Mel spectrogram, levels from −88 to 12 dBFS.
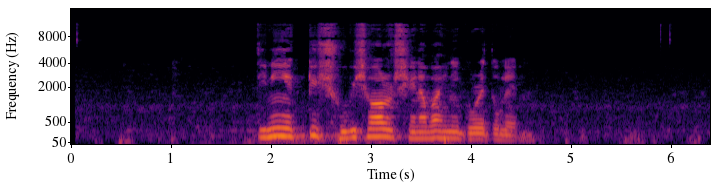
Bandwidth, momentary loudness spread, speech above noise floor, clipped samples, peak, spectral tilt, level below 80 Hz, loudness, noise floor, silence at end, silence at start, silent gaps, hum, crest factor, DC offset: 11.5 kHz; 14 LU; 34 dB; under 0.1%; -6 dBFS; -5.5 dB/octave; -54 dBFS; -25 LUFS; -59 dBFS; 1.8 s; 0.5 s; none; none; 22 dB; under 0.1%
